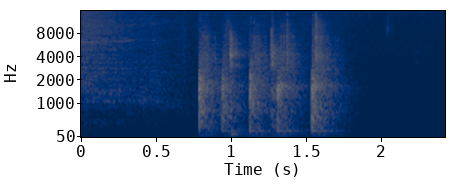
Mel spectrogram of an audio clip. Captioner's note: knock on the door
